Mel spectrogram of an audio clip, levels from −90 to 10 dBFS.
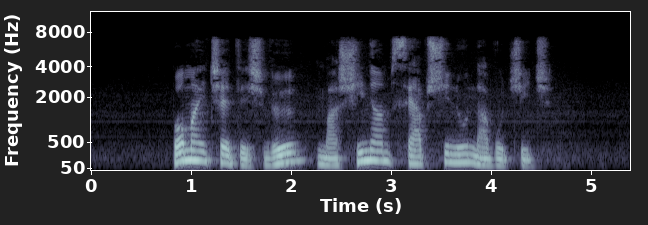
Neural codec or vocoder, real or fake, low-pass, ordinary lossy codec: none; real; 7.2 kHz; AAC, 64 kbps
